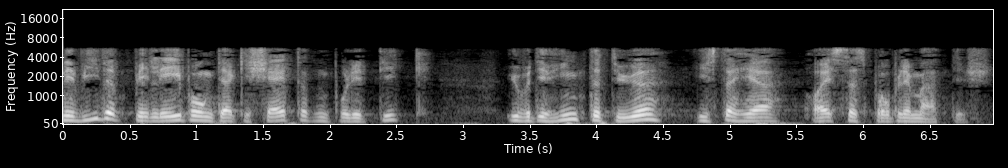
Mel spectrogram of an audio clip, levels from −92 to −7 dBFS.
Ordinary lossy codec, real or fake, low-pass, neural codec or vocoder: none; real; 5.4 kHz; none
